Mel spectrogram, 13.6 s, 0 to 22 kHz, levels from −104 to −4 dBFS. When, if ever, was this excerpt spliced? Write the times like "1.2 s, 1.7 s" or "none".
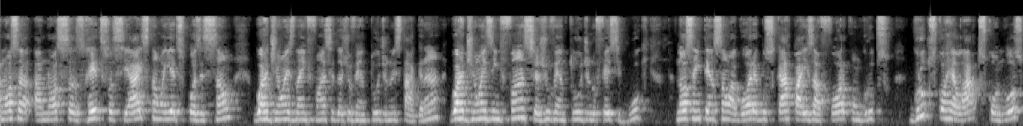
5.9 s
